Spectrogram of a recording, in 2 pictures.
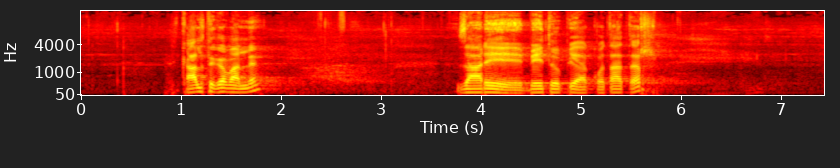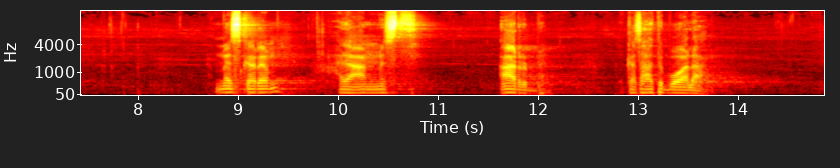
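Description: A man preaches forcefully into a microphone in a large echoing hall, in loud bursts with pauses.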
